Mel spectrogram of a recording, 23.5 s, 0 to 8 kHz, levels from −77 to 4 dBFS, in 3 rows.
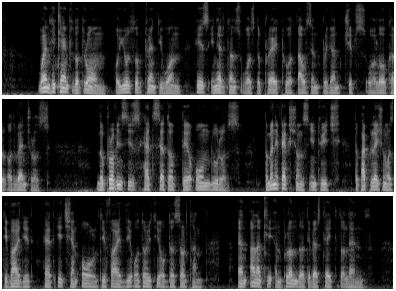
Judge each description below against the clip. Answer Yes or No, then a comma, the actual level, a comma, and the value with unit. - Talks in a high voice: No, very low, 90 Hz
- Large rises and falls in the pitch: No, average, 3.0 semitones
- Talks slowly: No, average, 150 wpm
